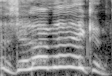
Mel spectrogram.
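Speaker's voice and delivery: high, loud comic salute; high hammed-up greeting. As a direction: belt it as a cartoon greeting. (yüksek, abartılı selam)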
